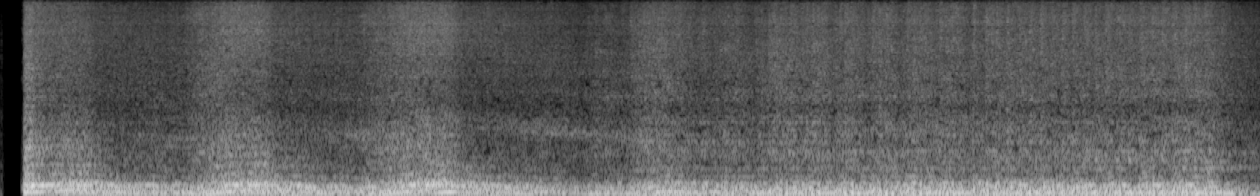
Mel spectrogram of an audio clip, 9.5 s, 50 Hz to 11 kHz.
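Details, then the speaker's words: Budget twin-turbo Chevrolet C10 with a 5.3 V8, first start after leak checks: catches with a few throttle blips rising in pitch, then settles to a steady rumble; sounds good, IAC to be checked as it acted up. "All right, guys. So she fired up. Sounds good."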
